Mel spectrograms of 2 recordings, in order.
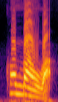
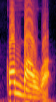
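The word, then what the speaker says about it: こんばんは: it is pronounced is, press your lips like this, close your lips and it is an M sound.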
